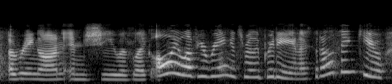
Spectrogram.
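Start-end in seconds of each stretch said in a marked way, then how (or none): 1.5-3.8 high, girlish-sweet retold gush; imitated polite delight, pitched up; gushing compliment.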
